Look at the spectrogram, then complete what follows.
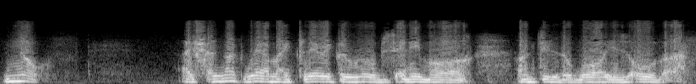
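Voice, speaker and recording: An actor playing a kindly, grave wartime priest in a radio drama, speaking in a measured, gentle, formal way on an old broadcast recording. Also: male voice, mid-range voice, fairly even intonation, slightly rough, dull audio. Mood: dignified, resolute.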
